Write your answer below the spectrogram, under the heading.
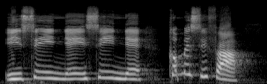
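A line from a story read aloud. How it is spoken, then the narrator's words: Shouted. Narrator (Italian): gridò Carlo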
